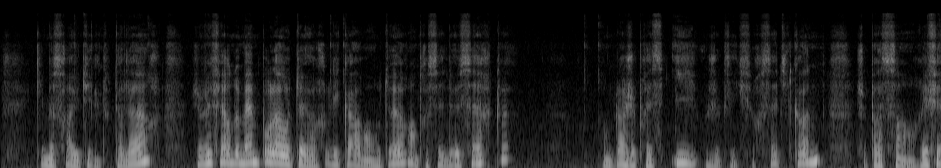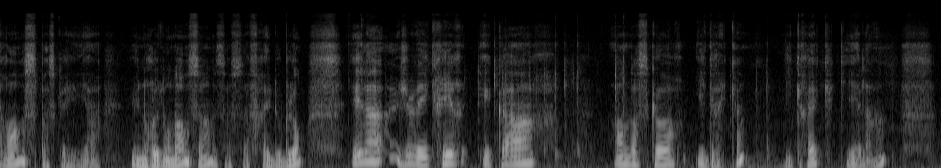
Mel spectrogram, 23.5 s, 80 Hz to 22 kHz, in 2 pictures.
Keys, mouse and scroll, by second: 0.9-2.3 drag, 4.1 click, 7.2 click, 9.7 typing, 11.5 click, 16.0 click, 17.5-19.5 typing, 21.2 typing.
